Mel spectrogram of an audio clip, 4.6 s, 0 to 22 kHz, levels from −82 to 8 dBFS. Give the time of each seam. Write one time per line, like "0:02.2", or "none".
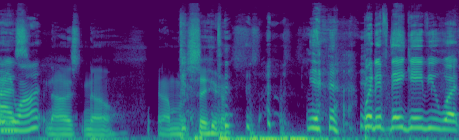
none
